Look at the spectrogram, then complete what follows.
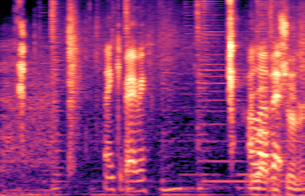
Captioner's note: smooch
